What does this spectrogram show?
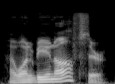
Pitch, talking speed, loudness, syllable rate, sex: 110 Hz, 315 wpm, -16 LUFS, 8.5 syllables/s, male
